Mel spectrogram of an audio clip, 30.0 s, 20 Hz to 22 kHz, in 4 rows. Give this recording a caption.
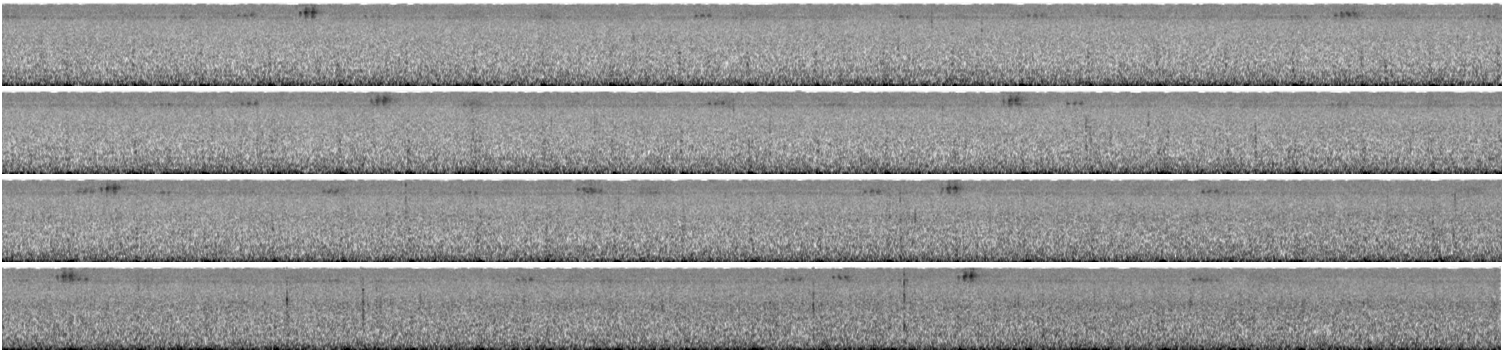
Soundscapes > Nature
2025 09 08 01h55 Gergueil in combe de poisot - Vorest valley ambience
Subject : Ambience recording of the forest. Inside a "combe" (bottom of valley) forest. Microphone was under a bolder/rock with a tree ontop a few meters from the path. Date YMD : 2025 September 08, 01h55 Location : Gergueil 21410 Bourgogne-Franche-Comté Côte-d'Or France. Hardware : Zoom H2n XY mode. Small rig magic arm. Weather : Rain. Processing : Trimmed and normalised in Audacity. Zoom was set at 6gain, added a little in post. Notes : Nothing of significance, I don't hear many animals sadly. There is a thunderstorm and heavy rain in the recording.
21410, ambiance, ambience, combe, Cote-dor, country-side, field-recording, forest, France, Gergueil, H2n, nature, night, rural, Tascam, valley, XY, Zoom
